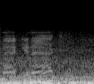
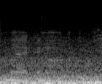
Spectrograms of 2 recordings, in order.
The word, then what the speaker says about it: Mackinac: made the name Mackinac, but the French put a C on it. And those that pronounce it Mackinac, everyone looks at them with an eye of suspicion, because no matter how it's spelled, it's Mackinac.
